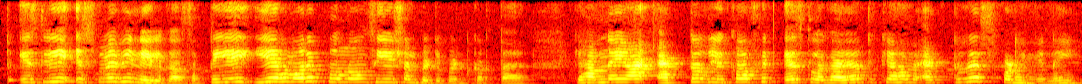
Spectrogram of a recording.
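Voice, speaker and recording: A woman teaching a lecture, spelling words out letter by letter and drawing out syllables slowly, with an Indian English accent on English words. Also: sits high, expressive. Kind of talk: classroom lecture.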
